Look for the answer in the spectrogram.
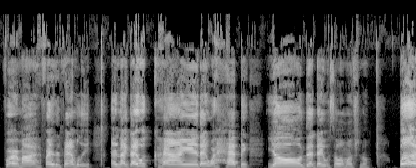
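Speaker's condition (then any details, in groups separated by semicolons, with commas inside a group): Cerebral palsy; present since birth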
